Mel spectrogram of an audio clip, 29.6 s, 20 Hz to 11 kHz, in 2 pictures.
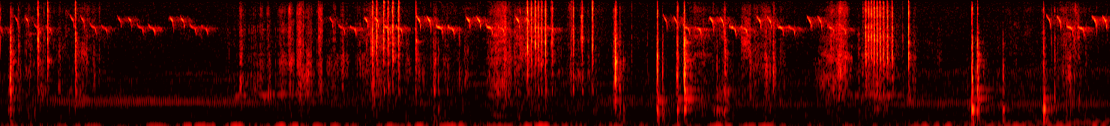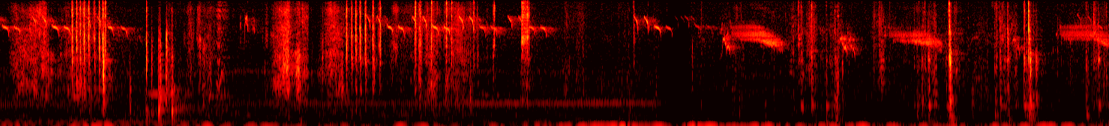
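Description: Small birds chirping in short, repeated high phrases, with scattered sharp clicks and knocks. Under them a faint, steady low hum stops abruptly about 24 seconds in.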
